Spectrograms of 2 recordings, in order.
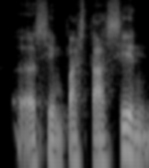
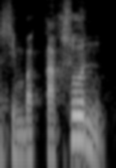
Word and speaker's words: simvastatin: Itu atau simvastatin, bacanya simpaktaksun. Nah, itu Simvastatin.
